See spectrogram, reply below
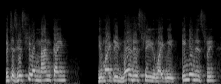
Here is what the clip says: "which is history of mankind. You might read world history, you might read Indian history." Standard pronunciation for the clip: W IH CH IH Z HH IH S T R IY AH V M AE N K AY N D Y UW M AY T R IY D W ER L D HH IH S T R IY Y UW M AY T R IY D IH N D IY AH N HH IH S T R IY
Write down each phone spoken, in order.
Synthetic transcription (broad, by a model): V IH CH IH Z HH IH S T R IY AH V M AE N K AY N D Y UW M AY T R IY D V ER L D HH IH S T R IY Y UW M AY T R IY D IH N D IY AH N HH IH S T R IY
